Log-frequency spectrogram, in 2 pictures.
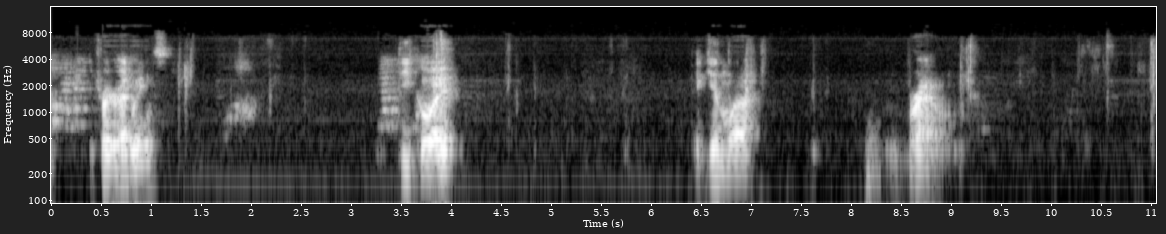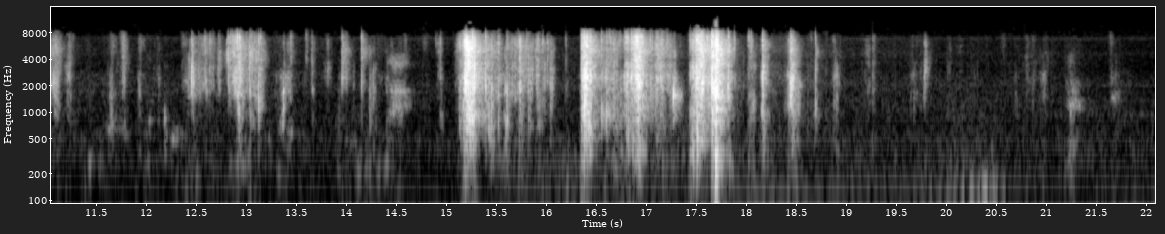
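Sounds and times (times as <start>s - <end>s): plastic wrapper crinkling: 10.4s - 20.0s.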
